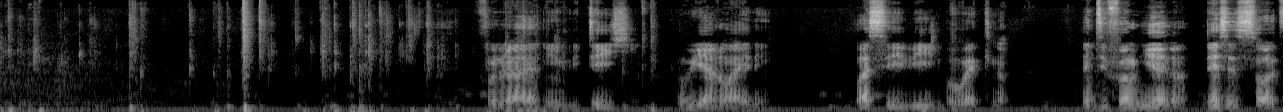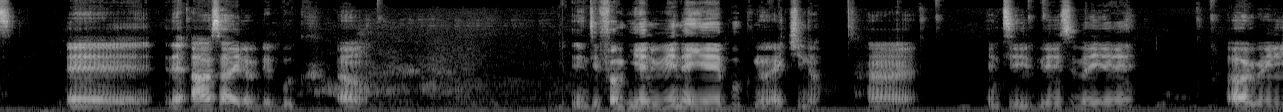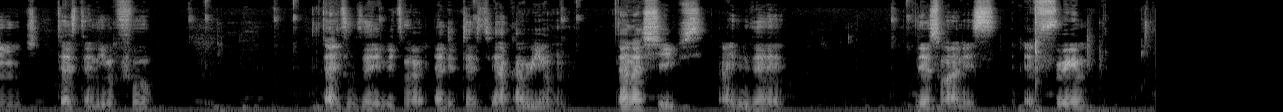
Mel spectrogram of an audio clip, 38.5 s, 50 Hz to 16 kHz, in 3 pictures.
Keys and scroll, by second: 1.3-2.2 typing, 3.5-5.6 typing, 6.5 Return, 9.3 Return.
